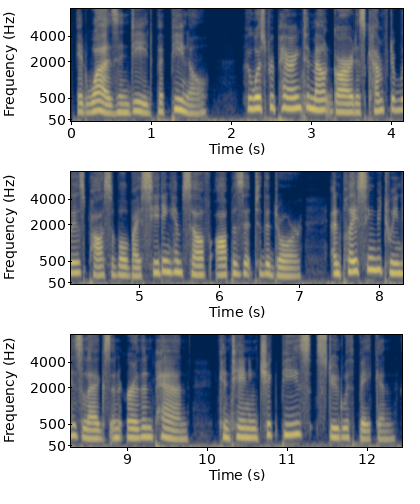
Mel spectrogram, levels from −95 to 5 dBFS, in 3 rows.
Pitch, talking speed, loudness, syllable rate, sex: 205 Hz, 170 wpm, -20 LUFS, 5.3 syllables/s, female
